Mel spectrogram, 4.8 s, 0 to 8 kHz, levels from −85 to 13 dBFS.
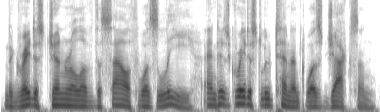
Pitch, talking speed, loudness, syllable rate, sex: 110 Hz, 175 wpm, -20 LUFS, 4.6 syllables/s, male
